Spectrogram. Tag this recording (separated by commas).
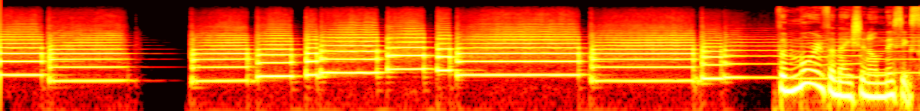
playing cornet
